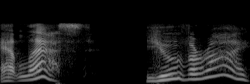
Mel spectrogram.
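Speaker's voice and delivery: put-on old woman voice calling out high. Narrating a scene where a woman calls out to the arriving player, older woman's voice calling out. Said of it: "an older woman's voice calls out".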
